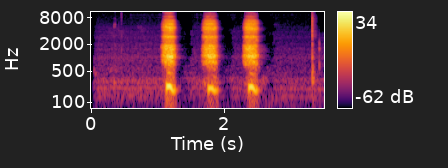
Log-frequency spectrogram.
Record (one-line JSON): {"exhalation_length": "3.5 s", "exhalation_amplitude": 25340, "exhalation_signal_mean_std_ratio": 0.31, "survey_phase": "beta (2021-08-13 to 2022-03-07)", "age": "18-44", "gender": "Female", "wearing_mask": "No", "symptom_runny_or_blocked_nose": true, "symptom_sore_throat": true, "symptom_fatigue": true, "symptom_fever_high_temperature": true, "symptom_onset": "3 days", "smoker_status": "Never smoked", "respiratory_condition_asthma": false, "respiratory_condition_other": false, "recruitment_source": "Test and Trace", "submission_delay": "-2 days", "covid_test_result": "Positive", "covid_test_method": "RT-qPCR", "covid_ct_value": 18.2, "covid_ct_gene": "N gene", "covid_ct_mean": 19.0, "covid_viral_load": "570000 copies/ml", "covid_viral_load_category": "Low viral load (10K-1M copies/ml)"}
